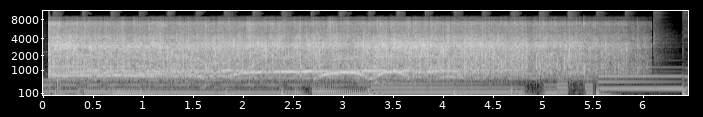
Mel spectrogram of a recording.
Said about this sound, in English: Round of applause for you for that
